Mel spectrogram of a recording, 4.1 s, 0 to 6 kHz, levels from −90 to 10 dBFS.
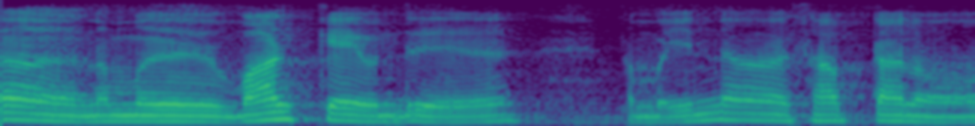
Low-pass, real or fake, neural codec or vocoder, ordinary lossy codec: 5.4 kHz; fake; codec, 16 kHz, 8 kbps, FreqCodec, larger model; none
